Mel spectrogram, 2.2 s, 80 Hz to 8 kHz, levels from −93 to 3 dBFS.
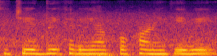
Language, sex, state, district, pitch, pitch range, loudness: Hindi, female, Haryana, Rohtak, 205 Hz, 205-215 Hz, -13 LUFS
